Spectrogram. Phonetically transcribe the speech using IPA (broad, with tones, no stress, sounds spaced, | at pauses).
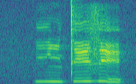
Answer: j ĩ˨ t e˦ z ḛ˦˨ ɪ̯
